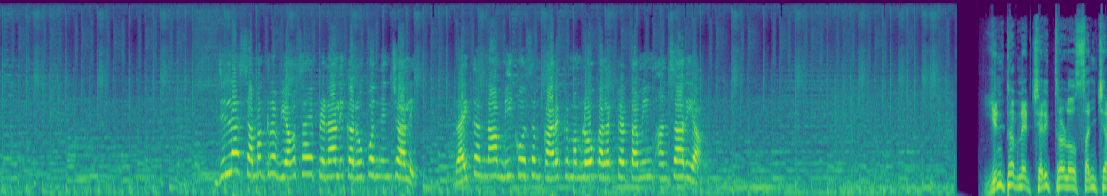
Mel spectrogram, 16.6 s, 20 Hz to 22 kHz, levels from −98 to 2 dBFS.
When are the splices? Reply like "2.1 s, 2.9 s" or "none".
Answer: 14.7 s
